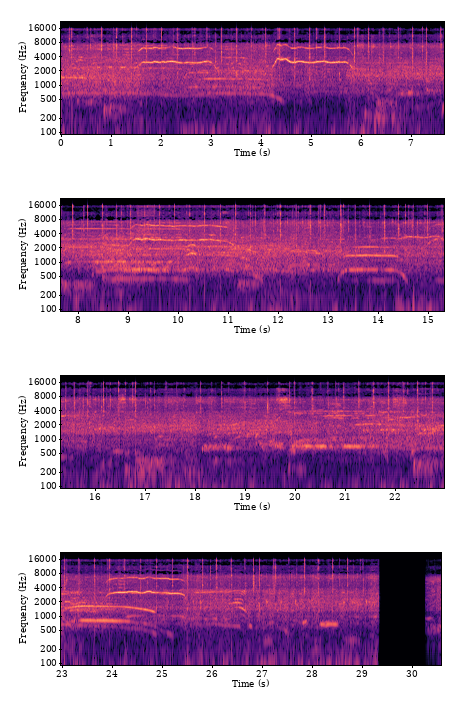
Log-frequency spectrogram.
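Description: Arena public-address announcer calling out players' names in long, drawn-out calls over the arena speakers, echoing, with music and crowd cheering beneath. The sound cuts off abruptly just before the end.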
